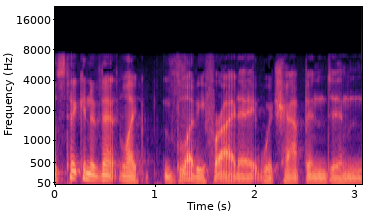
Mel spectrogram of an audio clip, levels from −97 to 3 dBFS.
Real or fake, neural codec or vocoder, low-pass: fake; codec, 16 kHz, 8 kbps, FunCodec, trained on LibriTTS, 25 frames a second; 7.2 kHz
